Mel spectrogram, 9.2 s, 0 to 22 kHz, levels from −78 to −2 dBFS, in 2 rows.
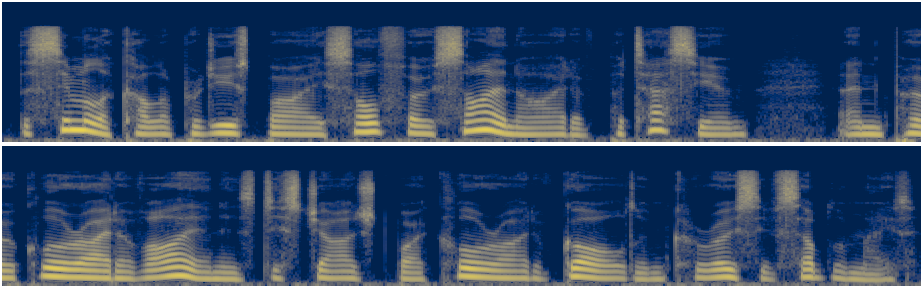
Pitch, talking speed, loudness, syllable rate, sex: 170 Hz, 145 wpm, -21 LUFS, 5.4 syllables/s, female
